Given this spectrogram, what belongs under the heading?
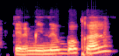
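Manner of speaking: normal talking voice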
